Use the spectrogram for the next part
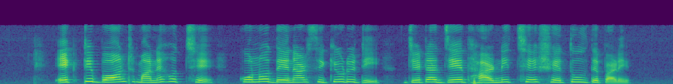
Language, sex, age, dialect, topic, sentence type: Bengali, female, 31-35, Standard Colloquial, banking, statement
